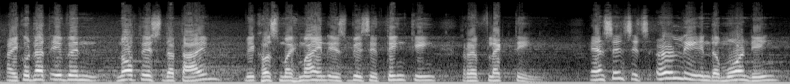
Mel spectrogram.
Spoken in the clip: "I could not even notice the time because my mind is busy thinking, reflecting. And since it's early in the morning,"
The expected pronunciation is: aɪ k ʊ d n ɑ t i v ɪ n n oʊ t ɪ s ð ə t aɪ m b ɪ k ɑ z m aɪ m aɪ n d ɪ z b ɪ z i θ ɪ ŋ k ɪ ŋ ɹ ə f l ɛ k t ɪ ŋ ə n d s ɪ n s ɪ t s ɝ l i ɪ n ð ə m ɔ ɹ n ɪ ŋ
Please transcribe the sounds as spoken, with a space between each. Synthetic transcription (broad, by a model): aɪ k ʊ d n ɑ t i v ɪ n n oʊ t ɪ s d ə t aɪ m b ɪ k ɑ s m aɪ m aɪ n d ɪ s b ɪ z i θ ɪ ŋ k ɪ ŋ ɹ ə f l ɛ k t ɪ ŋ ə n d s ɪ n s ɪ t s ɝ l i ɪ n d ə m ɔ ɹ n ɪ ŋ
